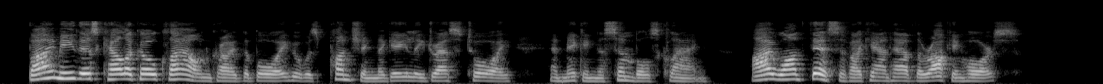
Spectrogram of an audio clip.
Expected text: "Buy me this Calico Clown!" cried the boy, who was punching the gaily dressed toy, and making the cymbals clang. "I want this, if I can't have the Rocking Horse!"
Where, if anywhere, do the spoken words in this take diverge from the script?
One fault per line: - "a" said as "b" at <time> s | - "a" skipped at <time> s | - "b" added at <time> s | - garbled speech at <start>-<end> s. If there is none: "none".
none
